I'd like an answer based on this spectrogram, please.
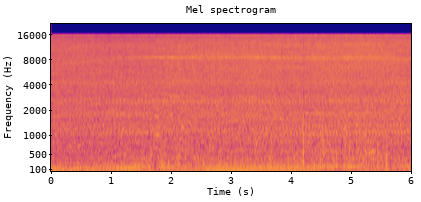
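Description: Engine of a moving vehicle running steadily, with road and wind noise.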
